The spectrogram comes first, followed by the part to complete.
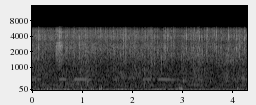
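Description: Footsteps and rustling camera-handling noise from someone walking up a paved road, with a few faint short tones.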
